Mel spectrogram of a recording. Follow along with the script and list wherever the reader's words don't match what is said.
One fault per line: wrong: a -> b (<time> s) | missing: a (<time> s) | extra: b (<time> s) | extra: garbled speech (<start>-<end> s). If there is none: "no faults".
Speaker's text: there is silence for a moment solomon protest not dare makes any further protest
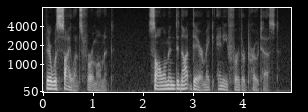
wrong: is -> was (0.2 s)
wrong: protest -> did (2.6 s)
wrong: makes -> make (3.2 s)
